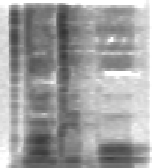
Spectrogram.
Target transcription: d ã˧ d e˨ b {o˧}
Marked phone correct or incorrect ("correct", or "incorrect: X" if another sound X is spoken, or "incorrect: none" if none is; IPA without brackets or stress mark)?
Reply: correct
